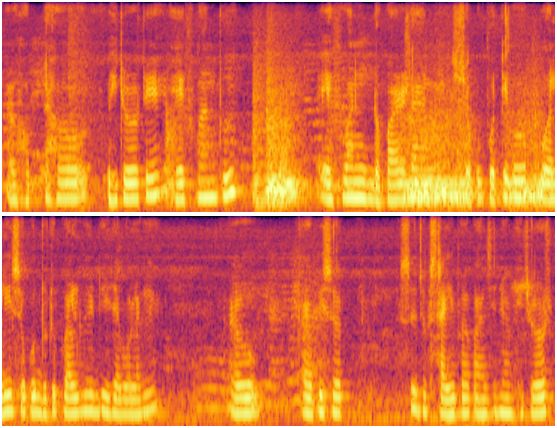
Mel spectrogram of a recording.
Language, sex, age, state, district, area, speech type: Assamese, female, 45-60, Assam, Dibrugarh, rural, spontaneous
